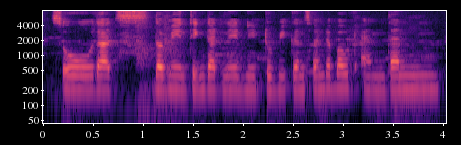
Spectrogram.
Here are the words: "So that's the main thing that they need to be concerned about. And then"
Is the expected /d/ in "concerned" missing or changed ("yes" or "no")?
no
